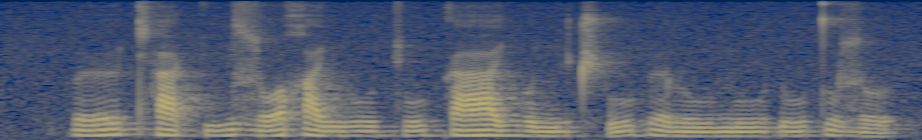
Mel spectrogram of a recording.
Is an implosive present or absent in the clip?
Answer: present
